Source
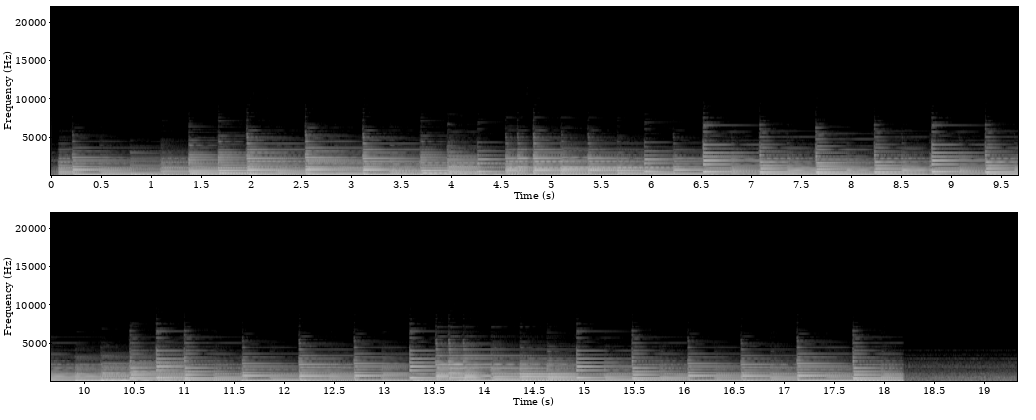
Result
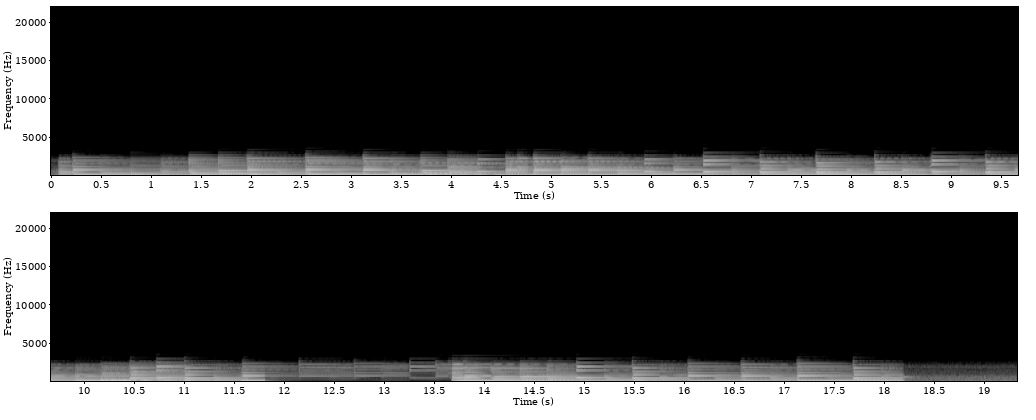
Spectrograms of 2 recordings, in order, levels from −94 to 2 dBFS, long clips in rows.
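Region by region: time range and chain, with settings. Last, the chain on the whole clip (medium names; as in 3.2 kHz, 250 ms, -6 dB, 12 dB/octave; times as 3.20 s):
11.80–13.68 s: high-pass 1.4 kHz + compression 4:1, threshold -41 dBFS
whole clip: steep low-pass 2.1 kHz 48 dB/octave; band-stop 1 kHz, Q 6.4; de-hum 53.56 Hz, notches 13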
